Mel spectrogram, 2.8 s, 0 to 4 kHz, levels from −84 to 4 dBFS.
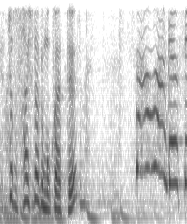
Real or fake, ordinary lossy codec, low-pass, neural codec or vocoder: real; Opus, 32 kbps; 3.6 kHz; none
